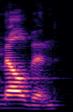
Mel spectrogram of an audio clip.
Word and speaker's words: Melbourne: Well, this is our last night in Melbourne.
